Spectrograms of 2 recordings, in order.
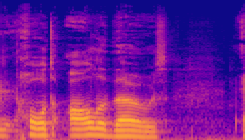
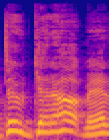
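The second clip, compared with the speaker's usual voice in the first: raised, higher urging to get up; urgent call; 8 semitones higher, 4 dB louder than usual. Retold or imitated. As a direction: shout him awake. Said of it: "And so I'm like".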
